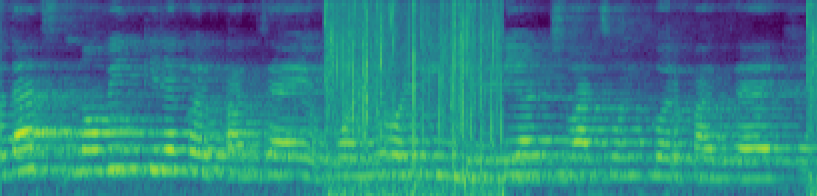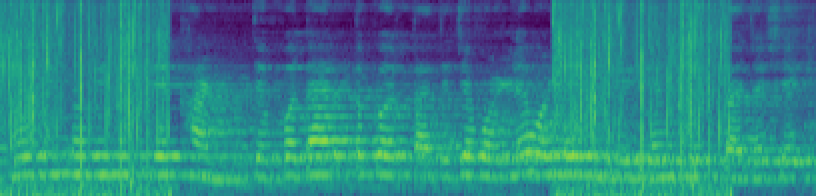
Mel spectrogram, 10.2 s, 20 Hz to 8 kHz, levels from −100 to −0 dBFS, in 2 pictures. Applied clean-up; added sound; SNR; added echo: none; Crumpling, crinkling / Crackle; 3 dB; reverberation time 2.9 s.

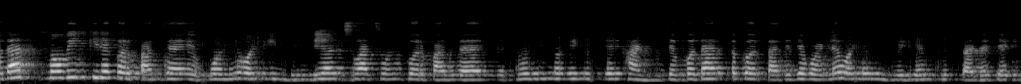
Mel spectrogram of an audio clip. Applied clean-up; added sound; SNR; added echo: neural mask model DeepFilterNet 3.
